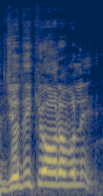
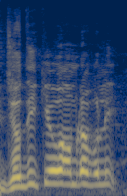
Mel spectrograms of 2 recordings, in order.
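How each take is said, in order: The two takes are said the same way.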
